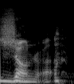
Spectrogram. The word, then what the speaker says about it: genre: rule of the gondry genre of felix it's pronounced genre genre right thanks i read that word in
